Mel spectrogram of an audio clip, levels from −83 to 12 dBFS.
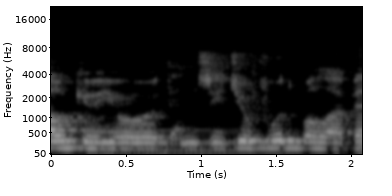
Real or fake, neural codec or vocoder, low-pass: real; none; 7.2 kHz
